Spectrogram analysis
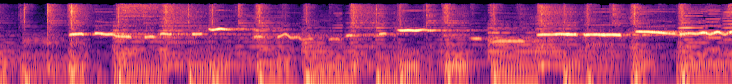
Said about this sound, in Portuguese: Assobiando sempre esta melodia, vou conduzindo o passageiro com amor.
